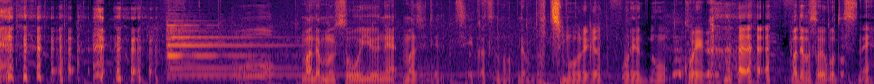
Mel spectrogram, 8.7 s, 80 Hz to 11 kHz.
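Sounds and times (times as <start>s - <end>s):
laughter: 0.0s - 1.7s, 6.6s - 7.8s
speech: 0.1s - 0.4s, 3.0s - 8.7s
clear loud bell tone with long humming resonance: 1.6s - 5.4s
bell clanging: 1.6s - 6.6s.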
